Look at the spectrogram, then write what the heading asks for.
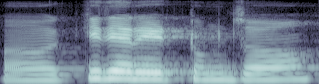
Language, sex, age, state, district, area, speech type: Goan Konkani, female, 45-60, Goa, Ponda, rural, spontaneous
